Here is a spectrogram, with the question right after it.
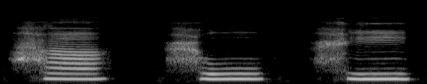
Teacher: ہا میں سانس کی آواز کو جاری کرنا ہے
